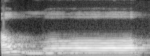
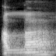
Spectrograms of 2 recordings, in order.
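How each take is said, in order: First: The L sound is heavy and thick. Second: The L sound is light and thin. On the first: The speaker calls it right. "ল পড়তে হবে মোটা করে" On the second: The speaker calls it wrong. "এই যে আমরা এটা গতানুগতিক ভাবে বলি, এটা হচ্ছে আমাদের ভুল উচ্চারণ"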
